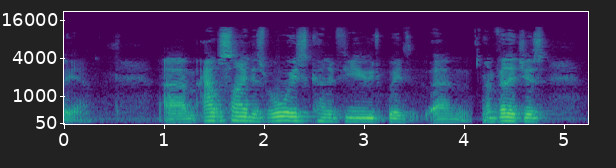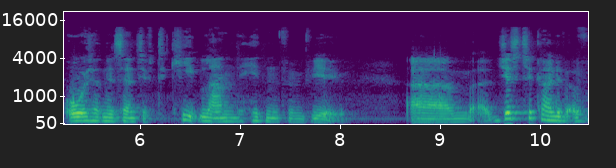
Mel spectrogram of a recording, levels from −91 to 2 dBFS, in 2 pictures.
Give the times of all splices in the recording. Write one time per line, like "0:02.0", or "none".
0:04.1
